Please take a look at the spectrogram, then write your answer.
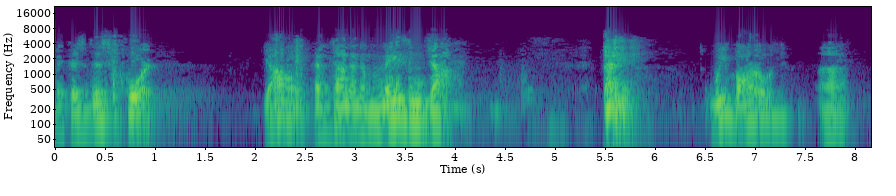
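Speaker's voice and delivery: tearful, choked-up voice. Praising the court's work during a budget talk, crying. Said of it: "I don't know why I'm crying".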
